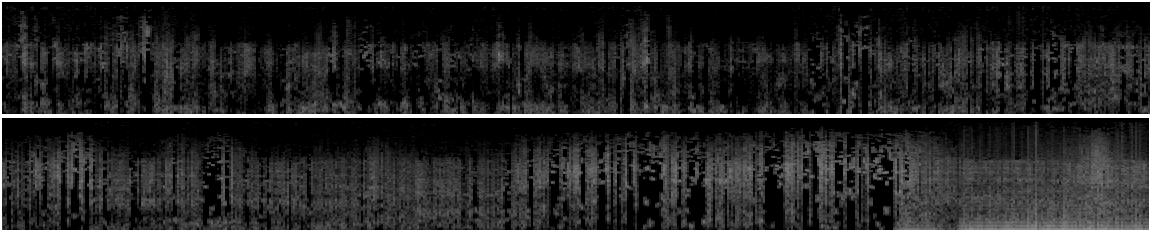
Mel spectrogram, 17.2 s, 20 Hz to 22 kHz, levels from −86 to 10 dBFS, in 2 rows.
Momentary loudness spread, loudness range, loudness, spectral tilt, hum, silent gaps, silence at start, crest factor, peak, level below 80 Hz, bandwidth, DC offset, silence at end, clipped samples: 15 LU; 11 LU; -41 LUFS; -2 dB/octave; none; none; 0 s; 26 dB; -16 dBFS; -50 dBFS; 19 kHz; under 0.1%; 0 s; under 0.1%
